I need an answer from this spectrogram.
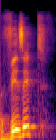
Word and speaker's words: visit: Accent tonique, vous voyez ici l'apostrophe qui signale l'accent tonique sur la première syllabe. C'est pas visit, c'est pas visit, mais c'est visit, justement.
